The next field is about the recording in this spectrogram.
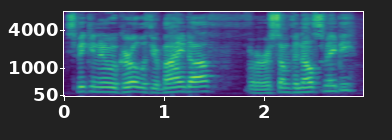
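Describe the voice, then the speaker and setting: Man doing a teen witch girl, sharp-tongued, smirking, sarcastic, lifted pitch, dull lo-fi story recording. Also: a little fast, lightly acted. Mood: stern, sarcastic.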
